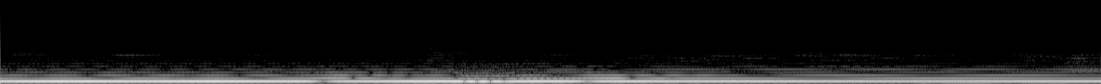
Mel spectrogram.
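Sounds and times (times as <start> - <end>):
synthesizer low drone: 0.0 - 11.0.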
